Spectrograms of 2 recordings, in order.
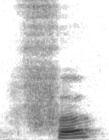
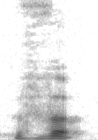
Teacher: Aussi, appelle-t-on ces deux constricives des labiodentales. La consonne fe est une consonne sourde tandis que la consonne ve est une consonne sonore.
